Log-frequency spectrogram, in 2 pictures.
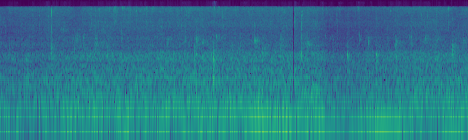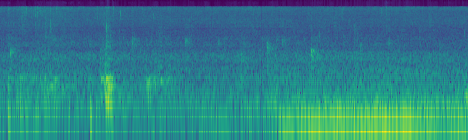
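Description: Onion pakodi batter frying in hot oil in a street-style home kitchen, a steady dense crackling sizzle that runs throughout and swells louder near the end, with no talk over it.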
